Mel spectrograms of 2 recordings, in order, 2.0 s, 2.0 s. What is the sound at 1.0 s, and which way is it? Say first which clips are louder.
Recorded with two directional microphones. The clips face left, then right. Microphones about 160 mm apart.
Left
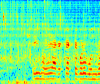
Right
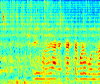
Speech: left 1 dB; 20° left (ahead or behind).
